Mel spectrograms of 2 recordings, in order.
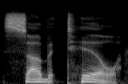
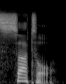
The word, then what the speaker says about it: subtle: They want to say subtill. But that B is another one of those silent letters. You just drop it. It's subtle.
